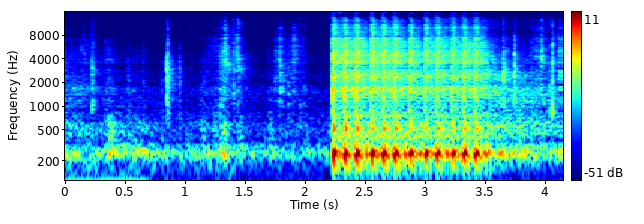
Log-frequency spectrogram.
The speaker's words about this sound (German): Die macht halt 16 Schaden pro Schuss. Das ist so overpowered. Die Gegner denken sich nur so, Junge, was für ein Hack hat der denn an, dass er so schnell schießen kann?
